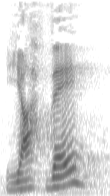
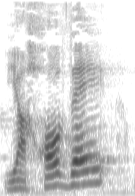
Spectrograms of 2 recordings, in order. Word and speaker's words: Yahweh: And it would be pronounced Yahweh or Yahweh or Yahoveh. We don't exactly know. We've lost the pronunciation.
